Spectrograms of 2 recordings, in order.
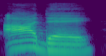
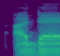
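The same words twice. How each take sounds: First: It does not sound like the English words 'a day'. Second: It sounds like the ordinary English words 'a day'. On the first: It is the name as it is really said. The speaker calls it right. "that's my name. There's power in my actual name" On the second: It is a teasing mispronunciation of the name. The speaker calls it wrong. "You mean like Monday, like a day"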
